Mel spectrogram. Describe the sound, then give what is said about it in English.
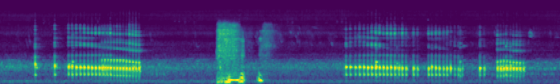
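Double-crested cormorant calls: rapid, rumbling, guttural croaks in pulsed bursts, several rattling sequences with a short harsh grunt in between, and no talking. “So that's what they sound like. Wow, it just sounds really rumbly, like a hungry stomach.”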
